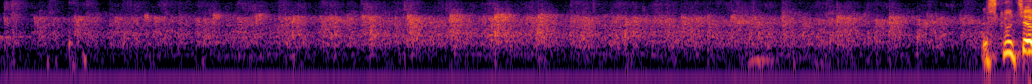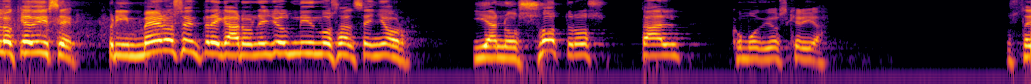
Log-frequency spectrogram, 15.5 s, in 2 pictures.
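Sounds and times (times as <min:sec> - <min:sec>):
audience applause: 0:00.0 - 0:09.2
speech: 0:07.4 - 0:14.0, 0:15.3 - 0:15.4.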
